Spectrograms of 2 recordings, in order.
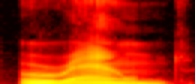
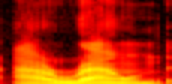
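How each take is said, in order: First: "around" as "uh-ROUND", first vowel almost lost; reduced start on "around"; schwa. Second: "around" as "ah-round", clear open A; unreduced "around"; full first vowel. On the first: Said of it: "donde se pierde la". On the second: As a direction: mispronounce "around" with a full Spanish A. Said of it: "no es around". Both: Shown as a demonstration.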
